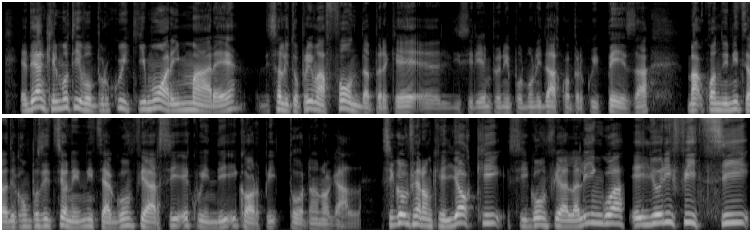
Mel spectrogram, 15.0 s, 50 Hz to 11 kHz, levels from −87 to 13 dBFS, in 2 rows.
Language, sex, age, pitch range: Italian, male, 30-49, 120-165 Hz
